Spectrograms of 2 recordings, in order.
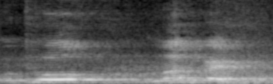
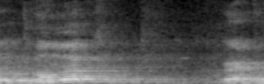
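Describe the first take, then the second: First: उठो, a clear break, then मत बैठो; pause after उठो. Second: उठो मत as one phrase, then बैठो; pause after मत. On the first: Teacher shows how a pause changes meaning, pause after उठो. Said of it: "उठो पे वक्फ किया". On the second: Teacher moves the pause to flip meaning, pause after मत. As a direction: hold the break until after मत, before बैठो. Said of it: "वक्फा change कर दिया". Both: Shown as a demonstration.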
